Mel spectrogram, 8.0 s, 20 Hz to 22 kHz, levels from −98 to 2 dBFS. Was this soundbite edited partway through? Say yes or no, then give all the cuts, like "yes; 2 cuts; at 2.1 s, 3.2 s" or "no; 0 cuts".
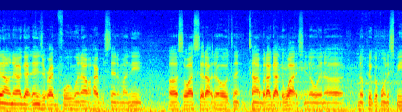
no; 0 cuts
